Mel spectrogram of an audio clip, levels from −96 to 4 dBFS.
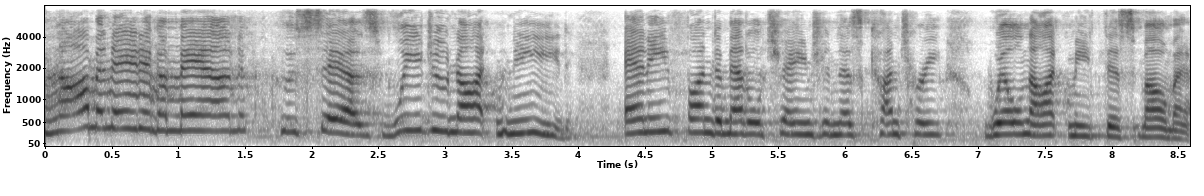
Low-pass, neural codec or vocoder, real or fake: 7.2 kHz; codec, 16 kHz, 16 kbps, FunCodec, trained on Chinese and English, 50 frames a second; fake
